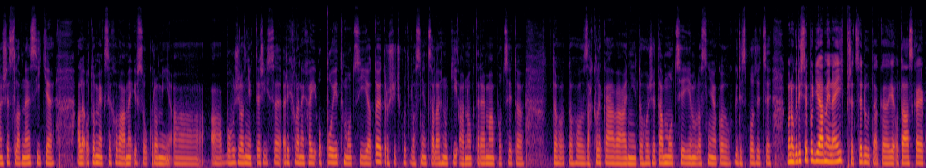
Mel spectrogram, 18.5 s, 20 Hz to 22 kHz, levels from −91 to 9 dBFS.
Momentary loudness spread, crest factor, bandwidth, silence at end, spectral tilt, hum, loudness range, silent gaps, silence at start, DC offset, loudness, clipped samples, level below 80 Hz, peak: 11 LU; 20 dB; 14 kHz; 0 s; -7 dB/octave; none; 6 LU; none; 0 s; under 0.1%; -27 LUFS; under 0.1%; -62 dBFS; -6 dBFS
